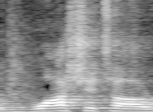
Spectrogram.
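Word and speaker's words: Ouachita: other side of the Washita River which is not spelled with the W o u achi tah named after the Washita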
